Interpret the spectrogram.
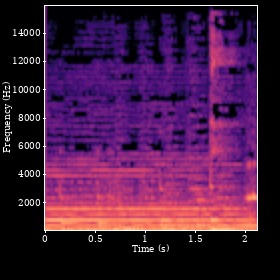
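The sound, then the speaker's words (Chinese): A little frog croaks several times in steady, resonant bursts over a sustained tonal backdrop, with a faint bright tinkle near the end and no voices. “一声小青蛙，呱呱跳心中。”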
